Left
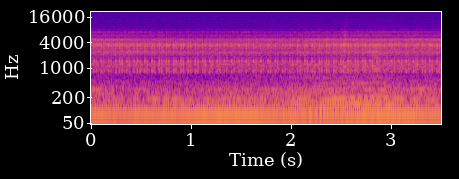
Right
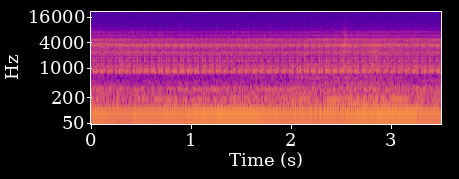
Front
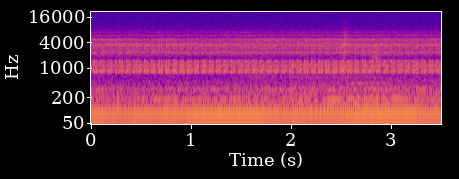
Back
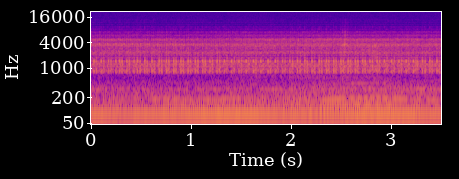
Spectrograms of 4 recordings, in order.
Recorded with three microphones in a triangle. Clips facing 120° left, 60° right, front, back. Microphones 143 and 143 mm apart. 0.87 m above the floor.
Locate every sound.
0.0 s a helicopter: 65° right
